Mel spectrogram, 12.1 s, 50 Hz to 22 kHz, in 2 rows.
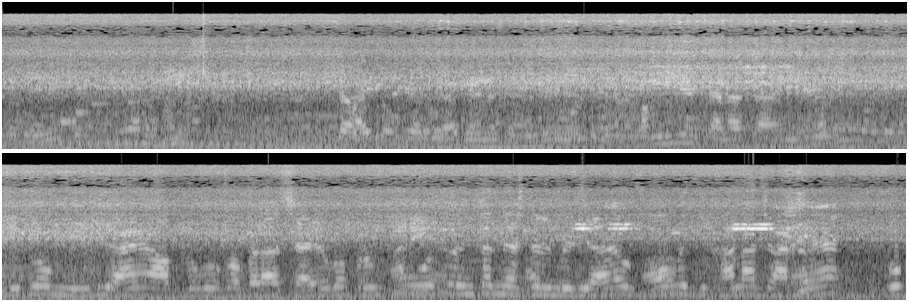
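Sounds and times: indistinct voices talking: 0.0 - 12.0.

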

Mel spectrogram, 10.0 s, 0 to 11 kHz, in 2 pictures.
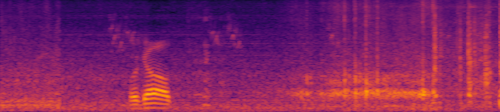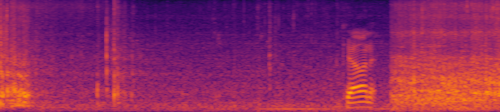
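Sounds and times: skateboard wheels rolling on concrete: 0.0 - 0.6, 2.3 - 10.0
skateboard clacking on ground: 2.9 - 6.4, 8.9 - 10.0.

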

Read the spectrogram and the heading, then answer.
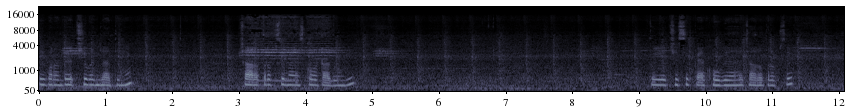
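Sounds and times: faint regular ticking: 0.0 - 12.0.

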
